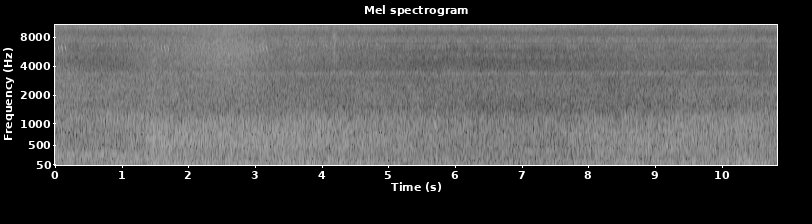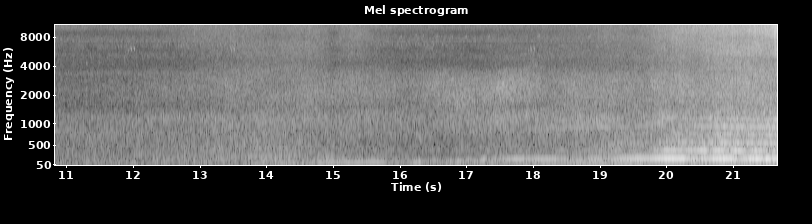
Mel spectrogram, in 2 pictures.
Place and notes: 華源村, Taimali Township - the waves
Traffic Sound, Sound of the waves
Zoom H2n MS +XY
Taitung County, Taiwan, 5 September 2014, ~20:00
